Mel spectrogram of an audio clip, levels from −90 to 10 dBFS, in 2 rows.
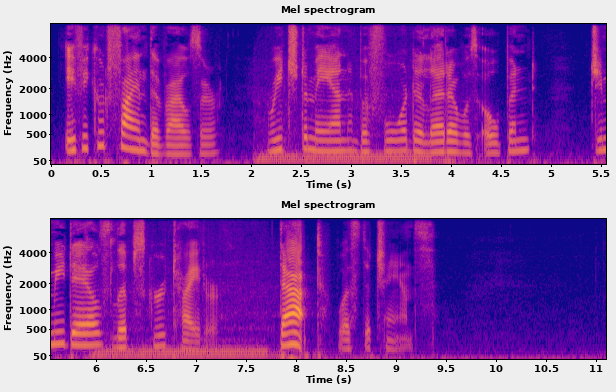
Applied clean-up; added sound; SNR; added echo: none; Engine / Car; 15 dB; none.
